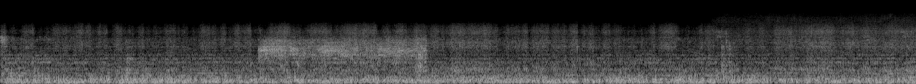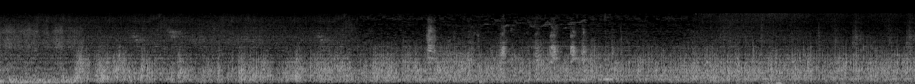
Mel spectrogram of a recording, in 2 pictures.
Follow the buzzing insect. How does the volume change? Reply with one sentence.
The loudness of the buzzing insect stays about the same.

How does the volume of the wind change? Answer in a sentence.
The loudness of the wind stays about the same.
